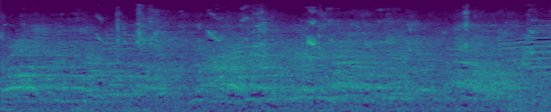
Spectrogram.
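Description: Basketball arena ambience: a basketball being dribbled on the hardwood court over the low murmur of the crowd, with a couple of brief high squeaks.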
